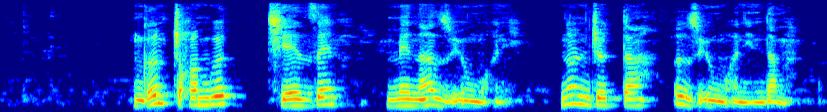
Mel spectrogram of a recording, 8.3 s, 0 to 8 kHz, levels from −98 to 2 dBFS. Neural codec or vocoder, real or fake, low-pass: none; real; 7.2 kHz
